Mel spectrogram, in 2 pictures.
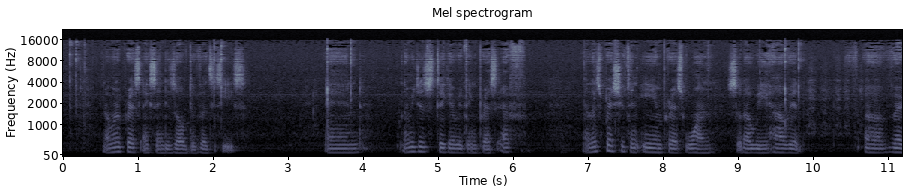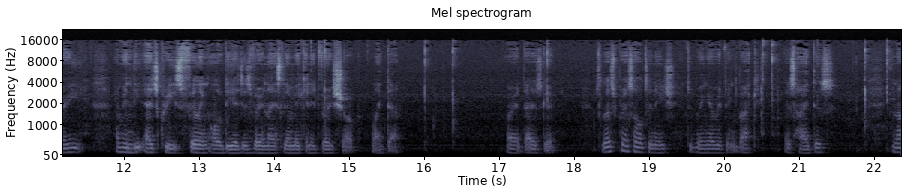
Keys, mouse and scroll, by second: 0.3 shift+right click, 1.2 x, 3.4 scroll down 2, 3.7-20.7 middle drag, 5.3 a, 6.4 f, 7.6 shift+e, 8.8 Return, 11.5-12.9 scroll up 2, 12.9-13.5 scroll up 1, 13.5-13.8 scroll up 1, 13.8 Tab, 20.2 alt+h, 20.7 right click, 21.5 h, 21.7 scroll down 2, 22.1-22.3 shift+middle drag.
